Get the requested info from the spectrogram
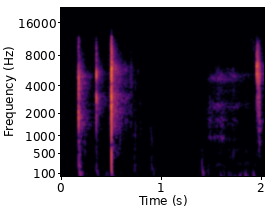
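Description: Three quick, sharp clicks within the first half second, then a faint rustle and one more click near the end, from a plastic water bottle being handled after a drink.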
